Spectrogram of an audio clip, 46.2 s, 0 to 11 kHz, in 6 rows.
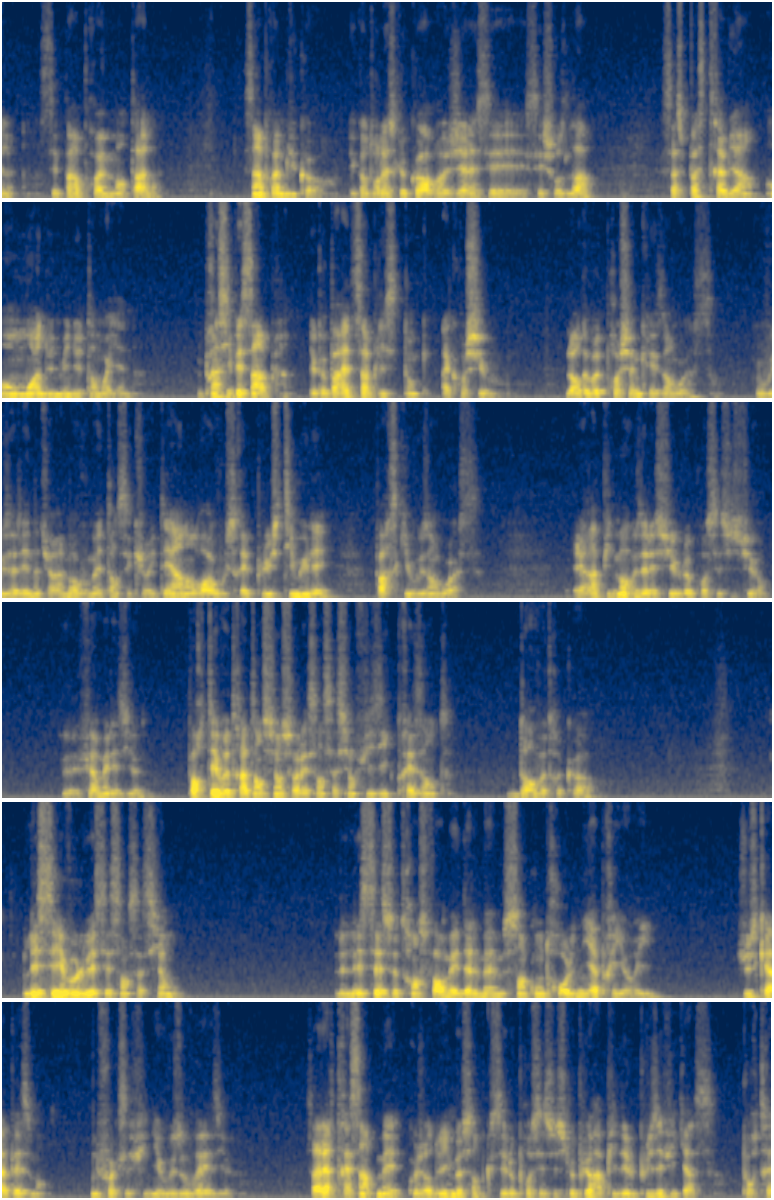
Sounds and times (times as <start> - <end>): Speech: 0.0 - 1.7, 2.4 - 6.0, 6.6 - 20.2, 21.1 - 29.2, 31.0 - 32.7, 34.1 - 37.5, 38.2 - 41.0, 41.6 - 46.1.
